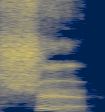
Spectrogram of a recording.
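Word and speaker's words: 势: Yeah, so this idea, and I'm going to pronounce it in the Chinese, but it's shi, and it is a difficult term to translate.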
